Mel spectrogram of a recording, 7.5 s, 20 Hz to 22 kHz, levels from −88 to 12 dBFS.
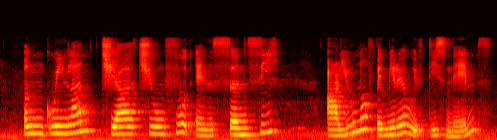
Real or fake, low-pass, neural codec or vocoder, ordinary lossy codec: real; 7.2 kHz; none; none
